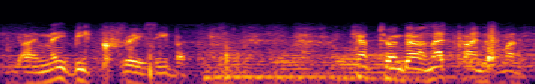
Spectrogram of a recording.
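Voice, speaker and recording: An actor playing an anxious, weak-willed husband, hesitant and earnest, in old radio drama style. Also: male voice, mid-range voice, measured pace, loud music behind the voice, close to an everyday voice. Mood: wavering. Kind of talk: 1950s radio drama acting. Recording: dull old radio recording.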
